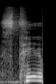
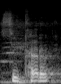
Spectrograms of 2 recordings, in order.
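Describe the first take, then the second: First: The s and th join with no vowel. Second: A vowel is inserted between the s and th. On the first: The speaker calls it right. "स्थिर बोलते हैं" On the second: The speaker calls it wrong. "सी थोड़ा सा बोल दिए और थर बोल दिए"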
